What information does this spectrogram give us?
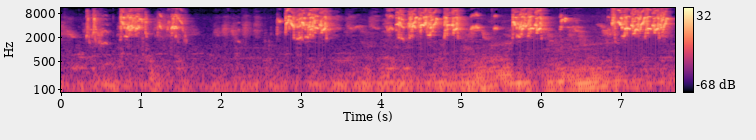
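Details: Several pet lovebirds, green Fischer's and lutino pairs freed from the cage together in a small room, chirp in dense shrill high bursts, repeated in clusters of squeaky notes with brief pauses between.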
